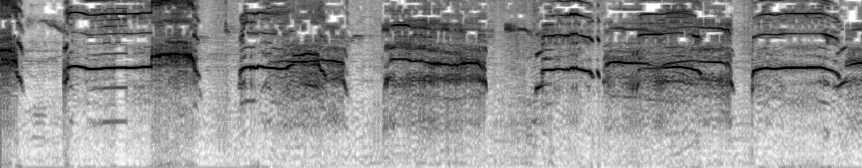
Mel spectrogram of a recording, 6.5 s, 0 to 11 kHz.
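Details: At the Charlo nest, August 3, 2017, a young osprey that has grabbed a fish from its parent gives long, shrill, slightly wavering whistled cries in drawn-out bursts separated by short pauses.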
